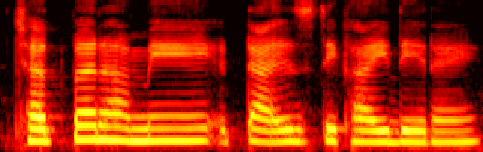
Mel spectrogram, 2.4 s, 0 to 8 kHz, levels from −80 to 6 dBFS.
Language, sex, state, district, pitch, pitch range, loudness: Hindi, female, Madhya Pradesh, Bhopal, 230 Hz, 220-240 Hz, -15 LUFS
